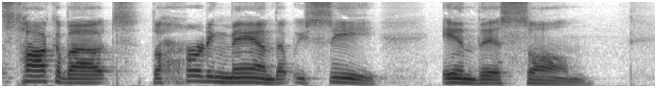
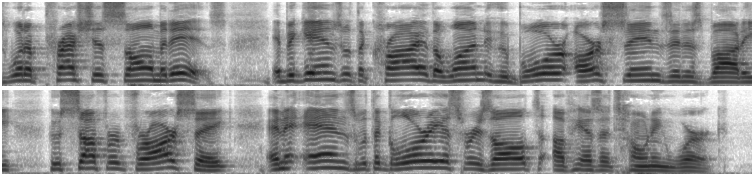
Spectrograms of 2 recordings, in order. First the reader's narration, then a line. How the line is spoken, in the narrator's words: Arno Gaberlin exclaims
